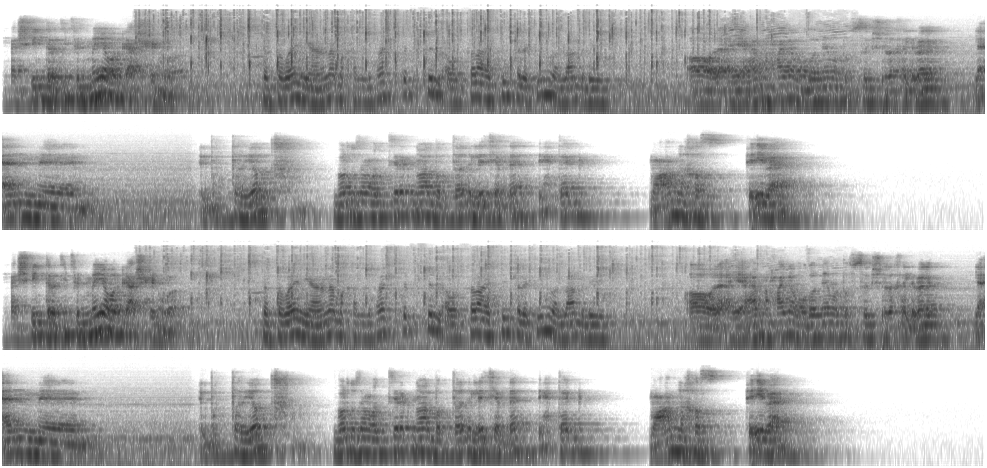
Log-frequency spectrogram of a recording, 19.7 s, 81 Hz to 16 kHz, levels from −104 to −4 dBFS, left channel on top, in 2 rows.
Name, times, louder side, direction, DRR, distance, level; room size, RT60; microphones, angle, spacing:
voice 1, 0.1-1.8 6.8-9.4 9.7-10.7 11.8-12.7 13.1-15.6 16.3-17.0 17.3-17.7, right 1 dB, 30° right, 4 dB, 1.1 m, -33 dB
sound 1, 1.2-11.7, equal, 5° left, 1.4 m, -47 dB
sound 2, 1.3-8.5, left 7 dB, 50° left, 0.5 m, -42 dB
voice 2, 2.6-6.1, right 1 dB, 15° right, 3 dB, 0.3 m, -34 dB
7.8 x 5.3 x 5.3 m, 0.84 s
head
